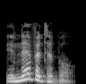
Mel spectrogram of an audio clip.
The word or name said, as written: inevitable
